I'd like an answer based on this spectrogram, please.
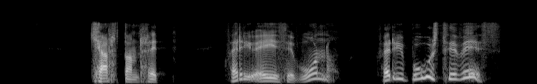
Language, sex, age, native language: Icelandic, male, 30-39, Icelandic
